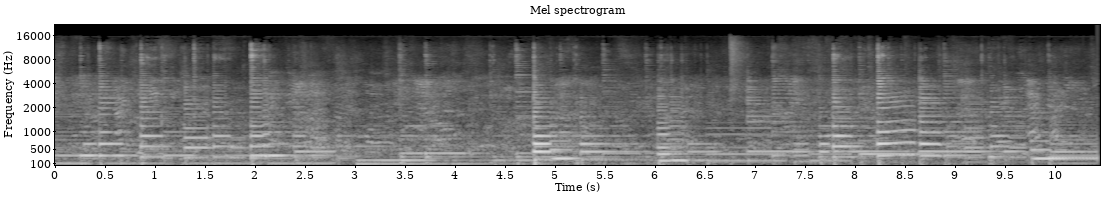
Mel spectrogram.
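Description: Acoustic guitars playing a picked, melodic intro riff: single notes rising and falling over held bass notes.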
